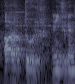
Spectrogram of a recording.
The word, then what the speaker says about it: Artur: hello my friends my name is Arthur not Arthur not Arthur arur and if you can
